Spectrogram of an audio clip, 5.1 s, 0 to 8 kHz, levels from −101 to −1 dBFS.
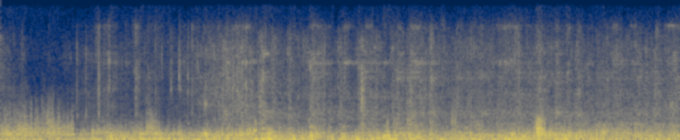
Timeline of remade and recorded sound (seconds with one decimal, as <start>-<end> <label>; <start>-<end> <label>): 0.0-0.5 recorded; 0.5-1.5 remade; 1.5-3.4 recorded; 3.4-4.1 remade; 4.1-5.1 recorded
